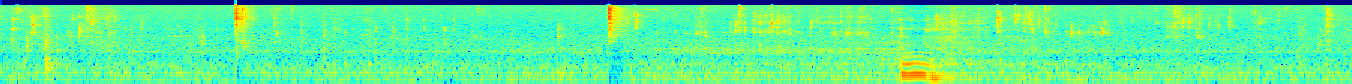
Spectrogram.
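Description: Close-up chewing of Flamin' Hot Cheetos–coated chicken wings, with scattered wet mouth clicks and smacks. About six seconds in there is a short hummed "mmm".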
